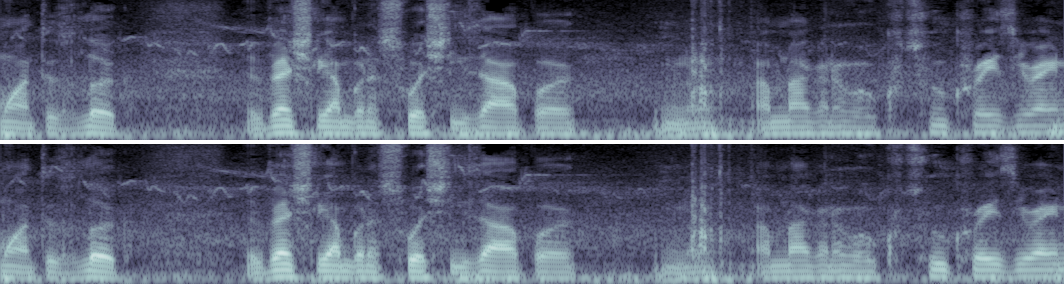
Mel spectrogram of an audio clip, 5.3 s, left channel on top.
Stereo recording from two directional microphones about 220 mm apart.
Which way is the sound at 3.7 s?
15° right (ahead or behind).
